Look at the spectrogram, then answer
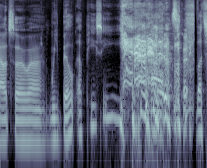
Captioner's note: laughs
